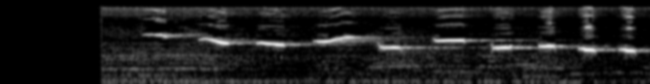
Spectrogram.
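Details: White-rumped shama song: a run of clear whistled notes gliding down from high to middle pitch, then about eight short evenly spaced whistles near the end.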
